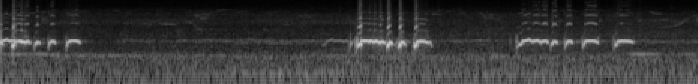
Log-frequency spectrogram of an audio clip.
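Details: Deep bass-toned song of a local zebra dove: three short bursts of quick hooked coos, the middle one loudest and richest, spaced about one and a half seconds apart at a constant pitch.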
